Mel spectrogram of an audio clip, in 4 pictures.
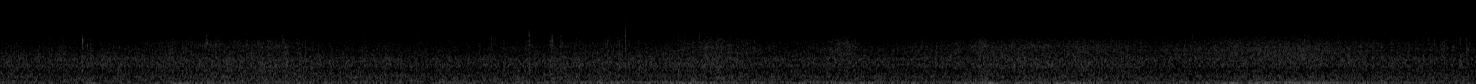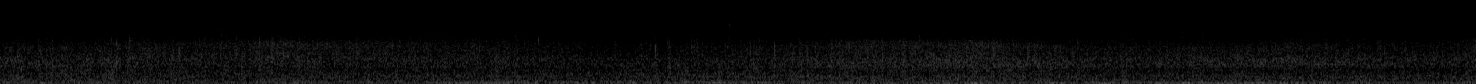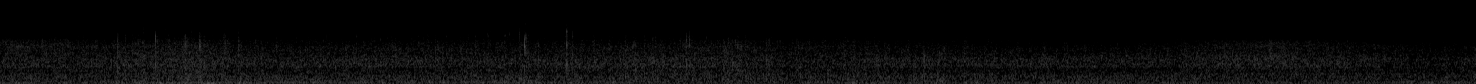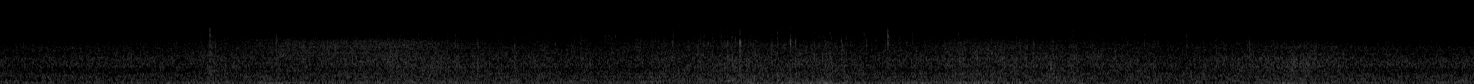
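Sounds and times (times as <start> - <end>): rain on a rooftop: 0.0 - 59.0
water drips ticking: 13.0 - 59.0.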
